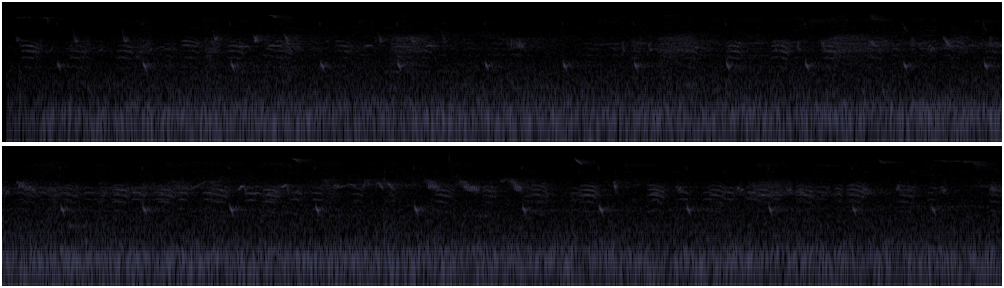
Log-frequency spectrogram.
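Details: A chipmunk in a yard, possibly barking with its mouth full, gives a steady run of short, sharp chips, about two each second, with birds twittering behind.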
